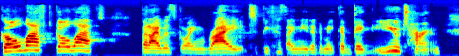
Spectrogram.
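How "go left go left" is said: acted-out high, yelled voice. Retelling calling to the kids on bikes crossing a street: retelling a yell. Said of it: "yelling it at them".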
